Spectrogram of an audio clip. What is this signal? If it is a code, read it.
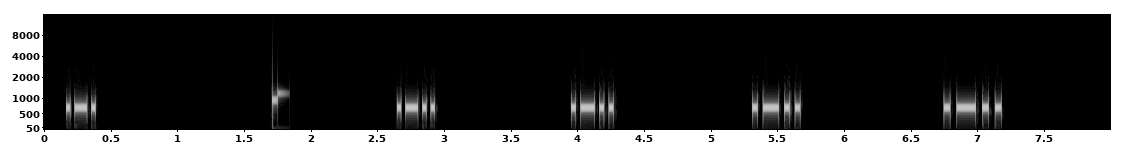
Morse code, heard as a keyed tone, about 34 wpm, spaced as for 8 wpm, 700 Hz. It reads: R LLLL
